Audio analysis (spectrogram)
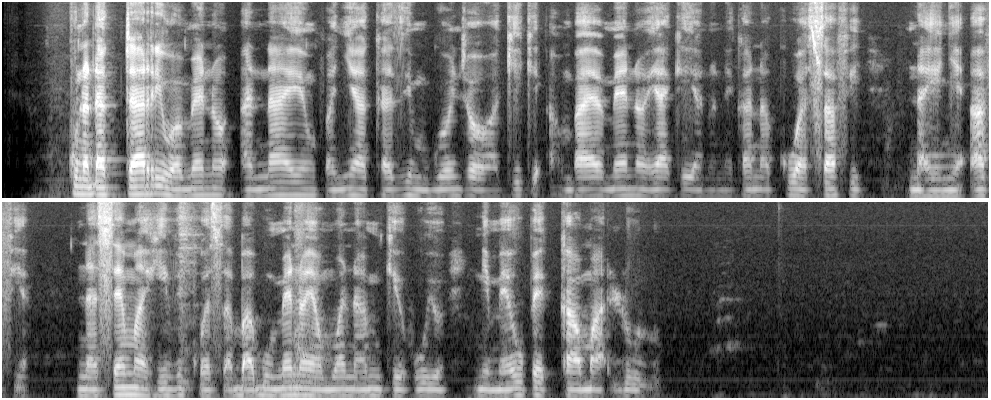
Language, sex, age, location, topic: Swahili, male, 18-24, Nairobi, health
